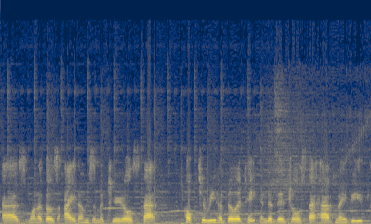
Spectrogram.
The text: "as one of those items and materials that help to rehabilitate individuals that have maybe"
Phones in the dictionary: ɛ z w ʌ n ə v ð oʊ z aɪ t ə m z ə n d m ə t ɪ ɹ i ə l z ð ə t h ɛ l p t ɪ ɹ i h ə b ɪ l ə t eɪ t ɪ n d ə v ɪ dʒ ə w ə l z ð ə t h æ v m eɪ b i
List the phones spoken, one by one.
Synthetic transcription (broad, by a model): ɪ z w ʌ n ə v ð oʊ z aɪ t ə m z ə n m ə t ɪ ɹ i l z ð ə t h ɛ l p t ɪ ɹ i h ə b ɪ l ə t eɪ t ɪ n d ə v ɪ dʒ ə w l z ð ə t h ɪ v m eɪ b i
